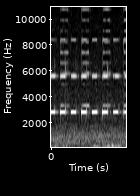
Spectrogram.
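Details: Geelang X-UFO 85X 4K cinewhoop FPV drone: sharp high-pitched beeps in short bursts about every 0.4 seconds from the onboard buzzer; cause suspected, not confirmed.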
